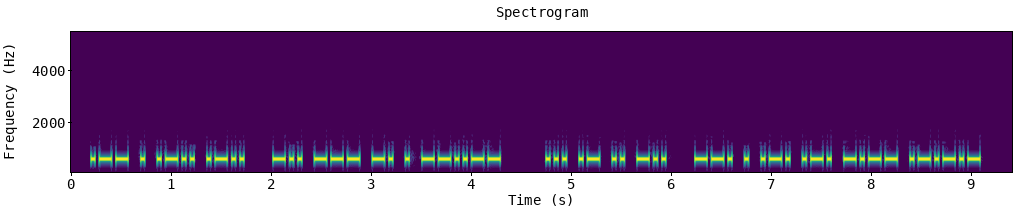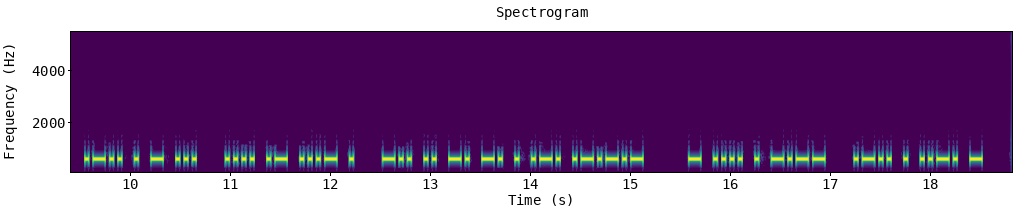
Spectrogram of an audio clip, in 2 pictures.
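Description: Morse code, heard as a keyed tone, about 29 wpm, 600 Hz. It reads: WELL DONE, SAID GERRY. LETS HAVE DINNER. THEY LEFT
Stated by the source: Morse code at 29 wpm, sending Ken Follett's novel Never in English, from CW med Gnister.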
